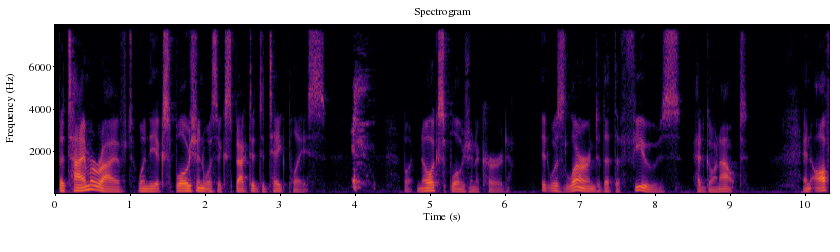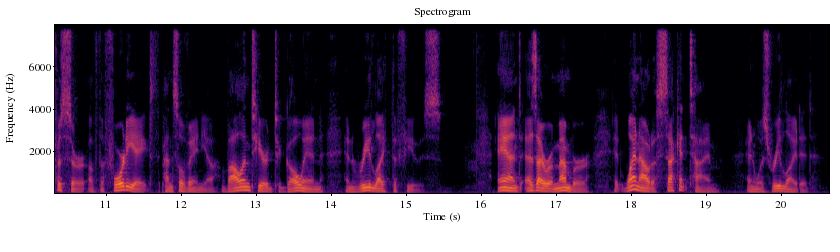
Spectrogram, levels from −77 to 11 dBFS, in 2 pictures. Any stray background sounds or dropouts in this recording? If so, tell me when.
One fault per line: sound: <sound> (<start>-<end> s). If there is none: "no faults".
sound: cough (4.0-4.3 s)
